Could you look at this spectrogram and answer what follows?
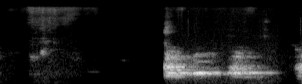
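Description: A Siberian husky lets out a short bark, then after a pause a longer run of expressive howling, talking-style vocal yodels, close and loud during a bath and blow-dry grooming session.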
